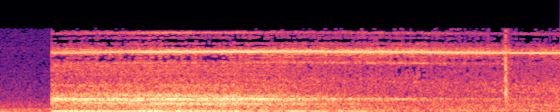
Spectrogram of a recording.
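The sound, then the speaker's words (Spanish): A harsh, sustained electronic screech and howl over a noisy telephone line, heard on answering the phone, kicking in abruptly and droning steadily with shrill high tones and a lower wail, with no one speaking. “Empezó ahora un par de meses cada vez que contesto al teléfono oigo eso. Al principio no, era como un pitido fuerte. Ahora son principalmente chirridos y aullidos.”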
